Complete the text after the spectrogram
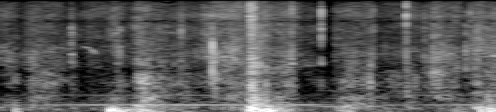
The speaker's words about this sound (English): And to the more trained ears, it sounds like he's rubbing something on the tree bark.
